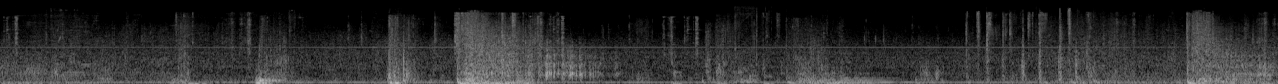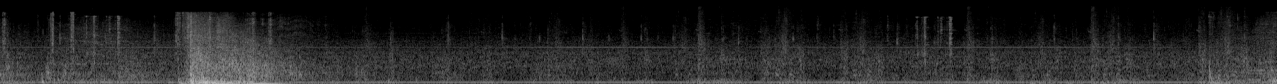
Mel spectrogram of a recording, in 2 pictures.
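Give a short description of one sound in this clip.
Wooden walls and ramps clatter quickly into place.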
